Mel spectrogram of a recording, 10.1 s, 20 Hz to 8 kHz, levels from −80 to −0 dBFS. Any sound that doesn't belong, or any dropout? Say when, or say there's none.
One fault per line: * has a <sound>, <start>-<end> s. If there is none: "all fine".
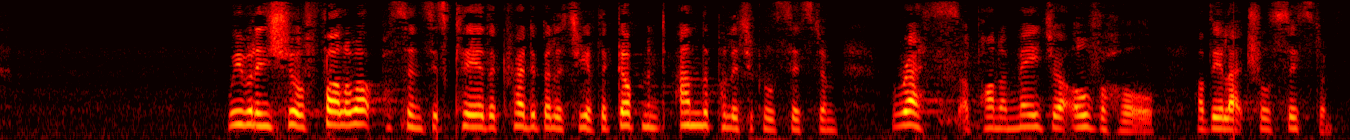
all fine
